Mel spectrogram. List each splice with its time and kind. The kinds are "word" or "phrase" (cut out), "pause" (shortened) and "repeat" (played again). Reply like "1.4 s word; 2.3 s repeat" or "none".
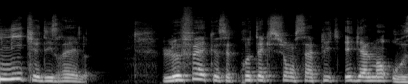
none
